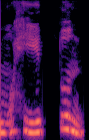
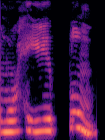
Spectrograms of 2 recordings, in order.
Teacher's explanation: لیکن یہاں پر آگے حرف با آ گیا ہے تو یہاں پر قلب مع الاخفاء ہوگا. نون جو ہے اس کو ہم میم میں تبدیل کر دیں گے. تن نہیں پڑھیں گے.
